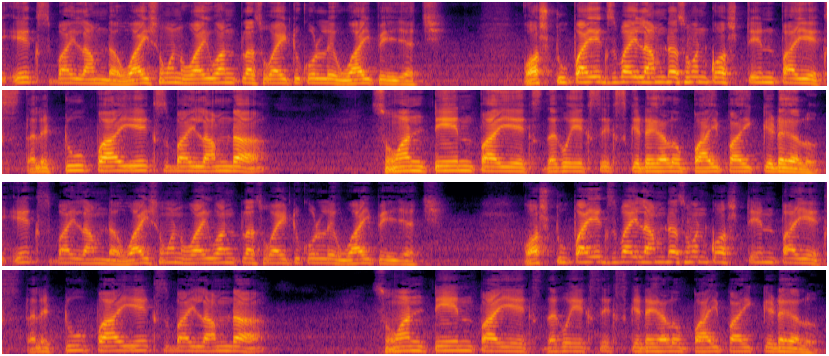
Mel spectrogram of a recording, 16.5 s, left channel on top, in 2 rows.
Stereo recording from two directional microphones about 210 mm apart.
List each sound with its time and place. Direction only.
0.1 s a man's voice: 45° left (ahead or behind)
12.0 s a man's voice: 50° left (ahead or behind)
